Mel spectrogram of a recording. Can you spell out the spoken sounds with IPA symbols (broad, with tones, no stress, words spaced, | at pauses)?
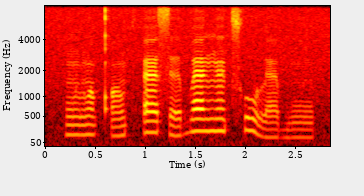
õ˧lõ˧ qʼõ˩˥t͡sʼæ˥sɛ˩˥ bæ˥ŋɛ̃˥t͡sʰo˥˩ læ˩ bõ˩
